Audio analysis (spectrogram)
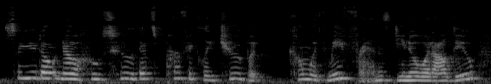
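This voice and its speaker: A woman voicing a slick, cheery male salesman creature from a children's storybook, with a clear, keen sales pitch. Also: normal speed, darkish tone, slight background noise. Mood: sly, coaxing. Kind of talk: children's storybook read-aloud.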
